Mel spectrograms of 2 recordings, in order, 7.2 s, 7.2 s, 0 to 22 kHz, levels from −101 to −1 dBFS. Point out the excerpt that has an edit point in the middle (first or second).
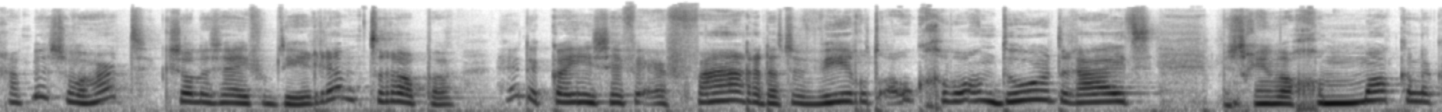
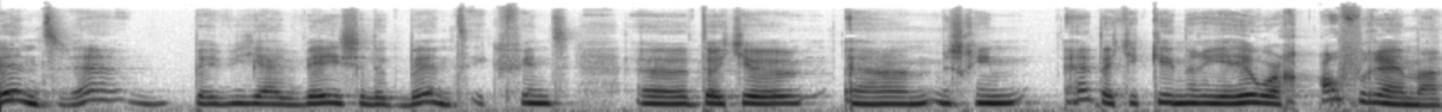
second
